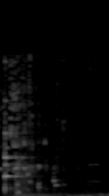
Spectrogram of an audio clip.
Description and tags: For moving potions in inventory. made using glass of water.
